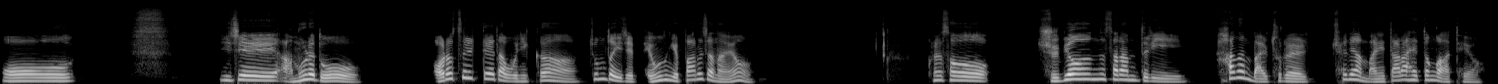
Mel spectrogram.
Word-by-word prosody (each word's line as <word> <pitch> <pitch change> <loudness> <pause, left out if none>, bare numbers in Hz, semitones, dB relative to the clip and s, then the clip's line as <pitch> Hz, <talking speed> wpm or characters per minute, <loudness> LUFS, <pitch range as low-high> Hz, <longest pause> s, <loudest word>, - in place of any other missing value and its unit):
어. 155 0 +2 1.5
이제 195 -2 +3
아무래도 150 - +2 0.7
어렸을 265 +4 +1
때다 250 -7 +1
보니까 140 -1 -3
좀 250 +1 -5
더 245 - +3
이제 145 -4 0
배우는 185 +11 -1
게 170 -5 0
빠르잖아요. 185 - -3 1.7
그래서 190 -5 +1 0.5
주변 240 +9 +4
사람들이 165 - -2 0.3
하는 285 -3 0
말투를 130 -1 -3 0.2
최대한 230 -5 -2
많이 130 0 -4
따라했던 205 +2 -2
것 - - +1
같아요. 115 -2 -9
175 Hz, 220 characters per minute, -22 LUFS, 145-215 Hz, 1.7 s, 주변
